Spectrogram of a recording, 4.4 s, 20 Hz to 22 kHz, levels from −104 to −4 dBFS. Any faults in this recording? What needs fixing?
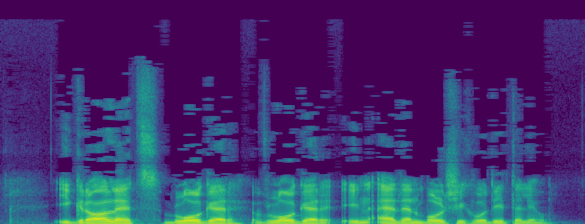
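No faults found; nothing needs fixing.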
